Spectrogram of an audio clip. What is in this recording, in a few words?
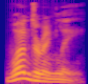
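"wonderingly", British English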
